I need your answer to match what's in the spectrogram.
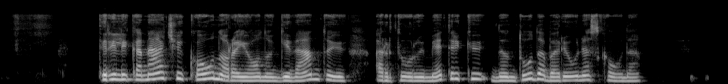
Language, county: Lithuanian, Klaipėda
